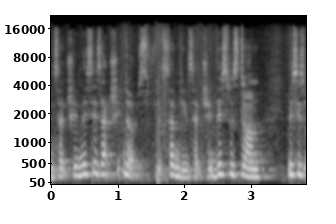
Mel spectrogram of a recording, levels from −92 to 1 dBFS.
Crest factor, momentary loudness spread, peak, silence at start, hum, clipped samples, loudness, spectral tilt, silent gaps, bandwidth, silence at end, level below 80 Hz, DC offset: 16 dB; 6 LU; -4 dBFS; 0 s; none; under 0.1%; -19 LUFS; -4.5 dB/octave; none; 18 kHz; 0 s; -60 dBFS; under 0.1%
